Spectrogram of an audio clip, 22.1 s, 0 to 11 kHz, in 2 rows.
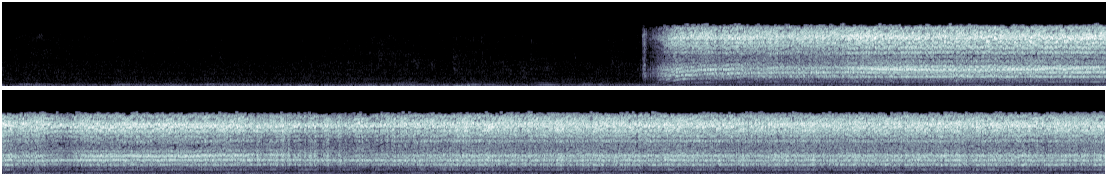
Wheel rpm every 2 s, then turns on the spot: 0, 0, 0, 90, 150, 160, 160, 160, 160, 160, 160.
none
